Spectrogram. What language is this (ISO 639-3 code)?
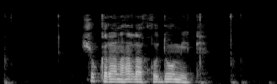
ara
